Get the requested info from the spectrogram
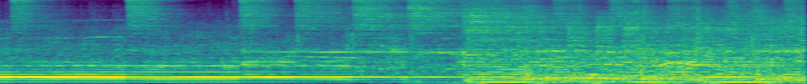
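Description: Live rock band playing, heard from the audience: held, sustained chords for the first half, then about halfway through the full band comes in with a pulsing bass and drum beat.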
